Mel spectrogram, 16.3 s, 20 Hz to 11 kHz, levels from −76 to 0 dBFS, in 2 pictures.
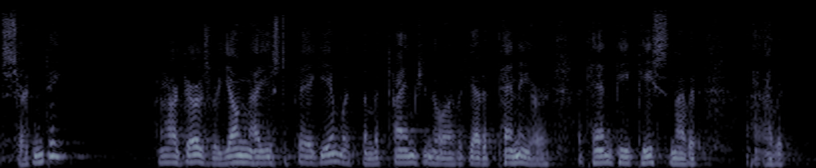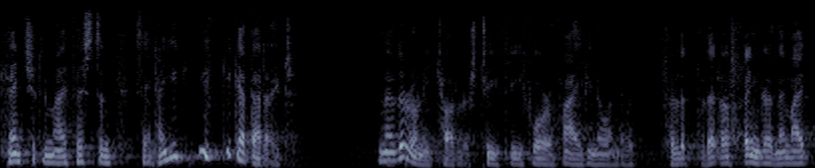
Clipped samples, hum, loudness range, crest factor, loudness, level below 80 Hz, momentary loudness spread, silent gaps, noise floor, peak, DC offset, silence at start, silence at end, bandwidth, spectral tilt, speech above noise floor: under 0.1%; none; 3 LU; 20 dB; -40 LUFS; -74 dBFS; 12 LU; none; -74 dBFS; -20 dBFS; under 0.1%; 0 s; 0 s; 9.4 kHz; -6 dB/octave; 35 dB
